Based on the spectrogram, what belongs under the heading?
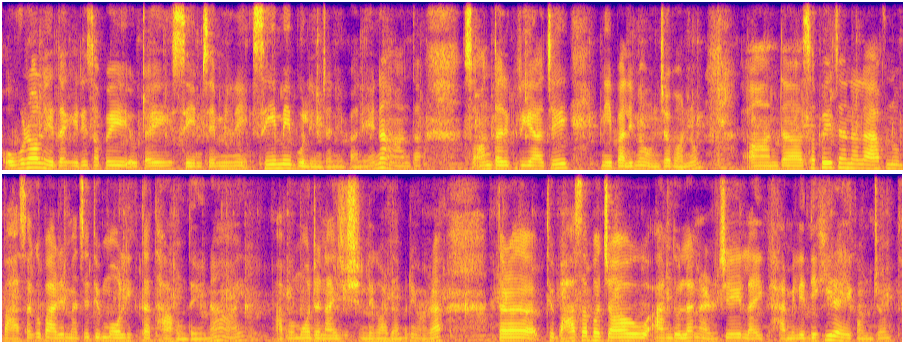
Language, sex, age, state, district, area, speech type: Nepali, male, 18-30, West Bengal, Darjeeling, rural, spontaneous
